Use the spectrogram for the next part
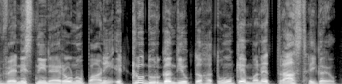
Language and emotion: Gujarati, disgusted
